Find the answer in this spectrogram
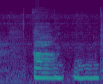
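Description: A woman humming two short, level 'mm' notes, each about half a second long, the second slightly lower and softer.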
